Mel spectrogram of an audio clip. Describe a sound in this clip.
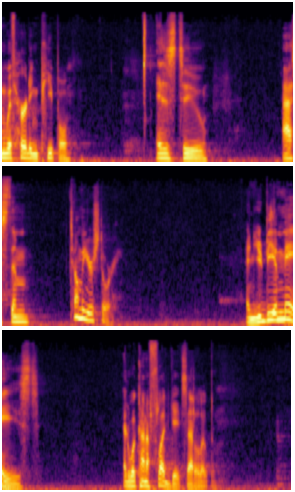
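A man speaks with animation through a microphone, pausing often between phrases.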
